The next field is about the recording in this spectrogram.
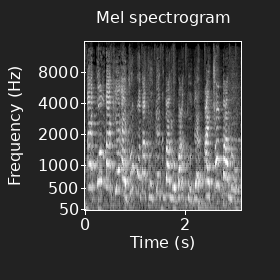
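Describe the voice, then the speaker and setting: A woman's voice: very high voice, big pitch swings, fast talker, sharp tone, roomy sound, faint music behind, exaggerated voice. A woman with a Nigerian accent playing a hot-tempered, boastful village woman who scolds and threatens in pidgin English. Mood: boastful threats. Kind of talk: comedy skit acting.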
